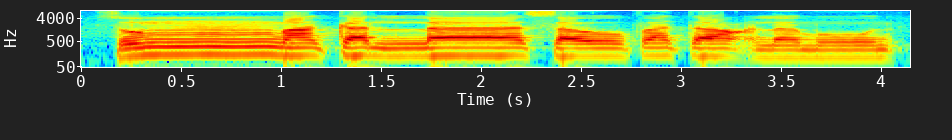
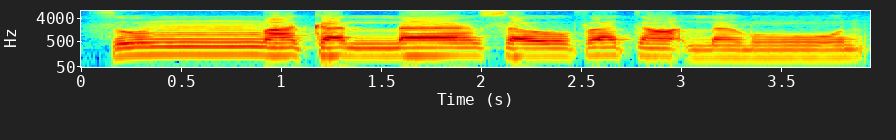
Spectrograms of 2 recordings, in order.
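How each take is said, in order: No difference in how they are said.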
